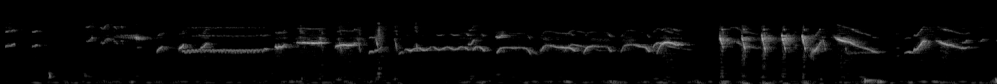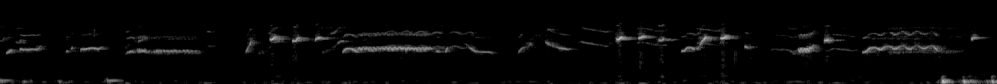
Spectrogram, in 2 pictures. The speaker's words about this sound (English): Let us gently open this window from these windows to the past, to the enchanting warble of the nightingales.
